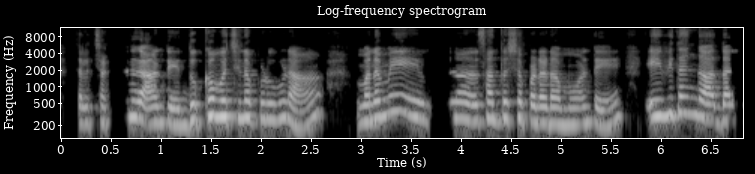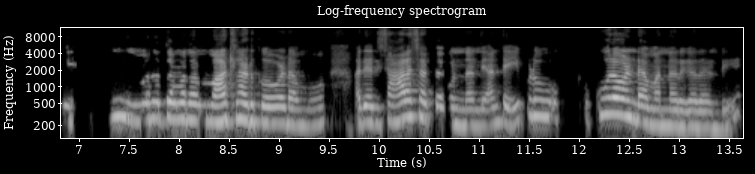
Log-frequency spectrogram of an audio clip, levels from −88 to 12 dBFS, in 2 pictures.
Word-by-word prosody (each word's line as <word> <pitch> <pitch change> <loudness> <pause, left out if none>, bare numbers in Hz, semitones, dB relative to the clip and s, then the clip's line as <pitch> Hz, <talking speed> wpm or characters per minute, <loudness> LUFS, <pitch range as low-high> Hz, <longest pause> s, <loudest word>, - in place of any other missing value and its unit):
చాలా 215 -1 -4
చక్కగా 260 +5 +1
అంటే, 220 -2 -1 0.2
దుఃఖం 285 +5 +3
ఒచ్చినప్పుడు 270 -2 -1
గూడా 240 -9 +1 0.7
మనమే 290 +9 +1 0.6
ఆహ్, 240 -2 +1
సంతోషపడడము 230 -6 0
అంటే 210 -4 -3 0.5
ఏ - - +5
విధంగా 310 -5 +2 0.2
దాన్ని 235 -2 -5 0.4
హ్మ్. 285 -1 +2 0.2
మనతో 260 +1 +1
మనం 245 -1 +2 0.2
మాట్లాడుకోవడము. 215 -5 +1 0.4
అది 220 +1 0
అది 210 - -8
చాలా 260 +5 +4
చక్కగా 225 -5 -2
ఉందండి. 195 0 -5
అంటే 225 0 -4
ఇప్పుడు 290 +4 -3 0.6
కూర 315 +1 +2
వండామన్నారు 195 -8 +1
గదండీ! 180 +1 -5
235 Hz, 120 wpm, -23 LUFS, 210-265 Hz, 0.7 s, ఏ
